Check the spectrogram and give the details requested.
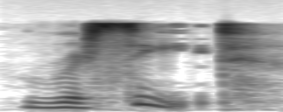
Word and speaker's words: receipt: for is receipt so looking at syllable one we've got the r r so you curl your tongue back for that and then the short e so repeat after me syllable two then we've got the s along the e and then the t so repeat after me seat seat so building that back together it's receipt receipt now hopefully you've noticed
